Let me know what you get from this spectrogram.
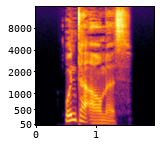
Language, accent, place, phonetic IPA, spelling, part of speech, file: German, Germany, Berlin, [ˈʊntɐˌʔaʁməs], Unterarmes, noun, De-Unterarmes.ogg
- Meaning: genitive singular of Unterarm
